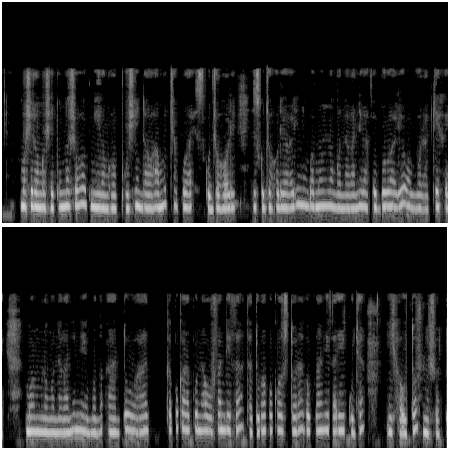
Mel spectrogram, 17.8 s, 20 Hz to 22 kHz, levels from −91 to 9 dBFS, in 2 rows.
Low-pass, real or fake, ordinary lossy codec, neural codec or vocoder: 7.2 kHz; real; AAC, 32 kbps; none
